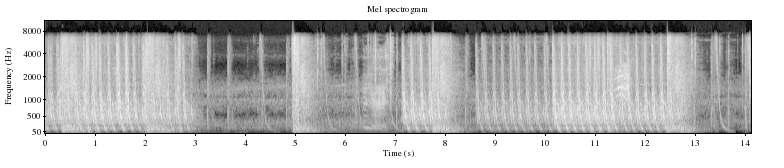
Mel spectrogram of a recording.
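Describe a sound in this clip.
A rapid burst of gunfire rattles again and again.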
